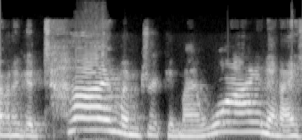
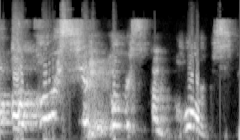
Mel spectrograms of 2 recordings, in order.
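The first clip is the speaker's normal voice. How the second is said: high-pitched mock-exasperated cry; retold meltdown, pitch leaping up; exasperated outburst; 10 semitones higher than usual. Customer retelling her meltdown at the waiter, exasperated.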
